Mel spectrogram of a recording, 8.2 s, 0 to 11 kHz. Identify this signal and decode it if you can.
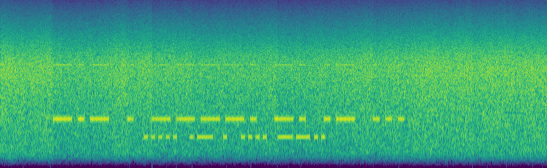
Morse code, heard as two keyed tones, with radio static. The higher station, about 13 wpm, 980 Hz: KE9NAS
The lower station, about 22 wpm, 620 Hz: 5AEHZ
